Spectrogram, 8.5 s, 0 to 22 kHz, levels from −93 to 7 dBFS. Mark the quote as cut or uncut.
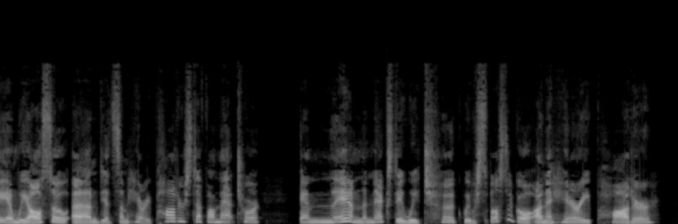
uncut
